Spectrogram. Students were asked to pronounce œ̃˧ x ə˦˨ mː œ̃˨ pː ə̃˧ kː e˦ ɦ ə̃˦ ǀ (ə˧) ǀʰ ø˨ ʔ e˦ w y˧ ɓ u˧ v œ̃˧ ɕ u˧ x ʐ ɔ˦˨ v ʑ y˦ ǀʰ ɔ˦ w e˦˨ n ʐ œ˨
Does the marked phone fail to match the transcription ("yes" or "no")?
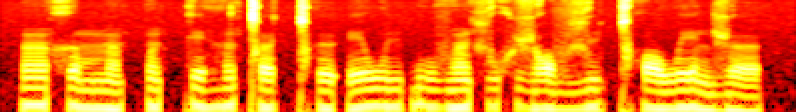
yes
